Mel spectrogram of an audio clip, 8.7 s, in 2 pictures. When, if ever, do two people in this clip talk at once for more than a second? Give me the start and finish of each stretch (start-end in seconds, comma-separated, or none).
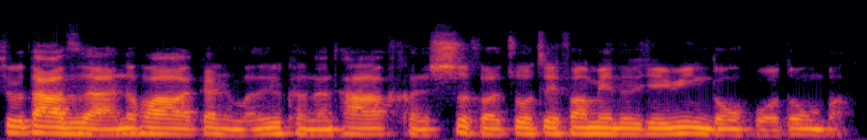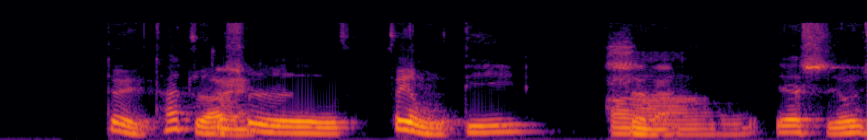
none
